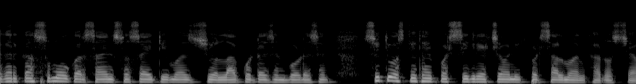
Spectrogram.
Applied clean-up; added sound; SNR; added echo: none; none; none; none.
